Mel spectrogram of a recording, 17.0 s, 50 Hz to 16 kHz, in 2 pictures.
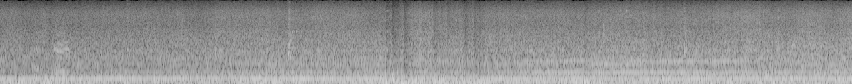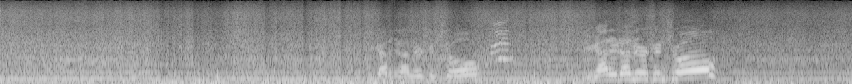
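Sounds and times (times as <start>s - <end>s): motorboat engine droning: 0.0s - 17.0s.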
